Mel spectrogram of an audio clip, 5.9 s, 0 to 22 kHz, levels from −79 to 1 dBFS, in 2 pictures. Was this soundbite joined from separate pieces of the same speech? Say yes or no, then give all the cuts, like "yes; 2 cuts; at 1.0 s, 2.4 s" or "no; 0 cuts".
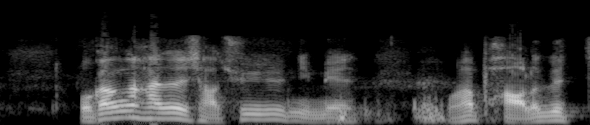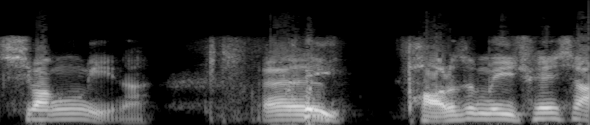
no; 0 cuts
